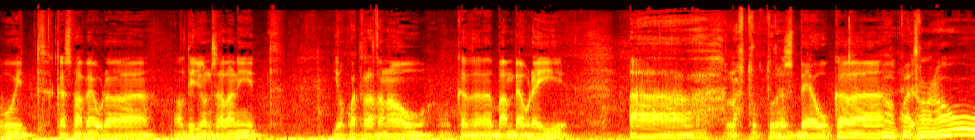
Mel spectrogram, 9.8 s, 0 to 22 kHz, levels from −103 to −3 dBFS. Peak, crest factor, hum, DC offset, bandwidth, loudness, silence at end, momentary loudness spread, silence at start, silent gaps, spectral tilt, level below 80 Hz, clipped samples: -6 dBFS; 14 dB; none; under 0.1%; 17 kHz; -22 LUFS; 0 s; 10 LU; 0 s; none; -6 dB/octave; -28 dBFS; under 0.1%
